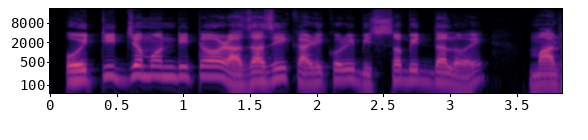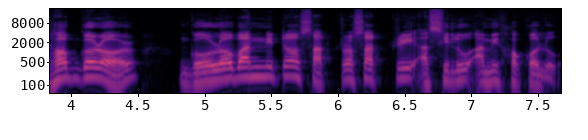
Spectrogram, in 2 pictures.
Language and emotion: Assamese, neutral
